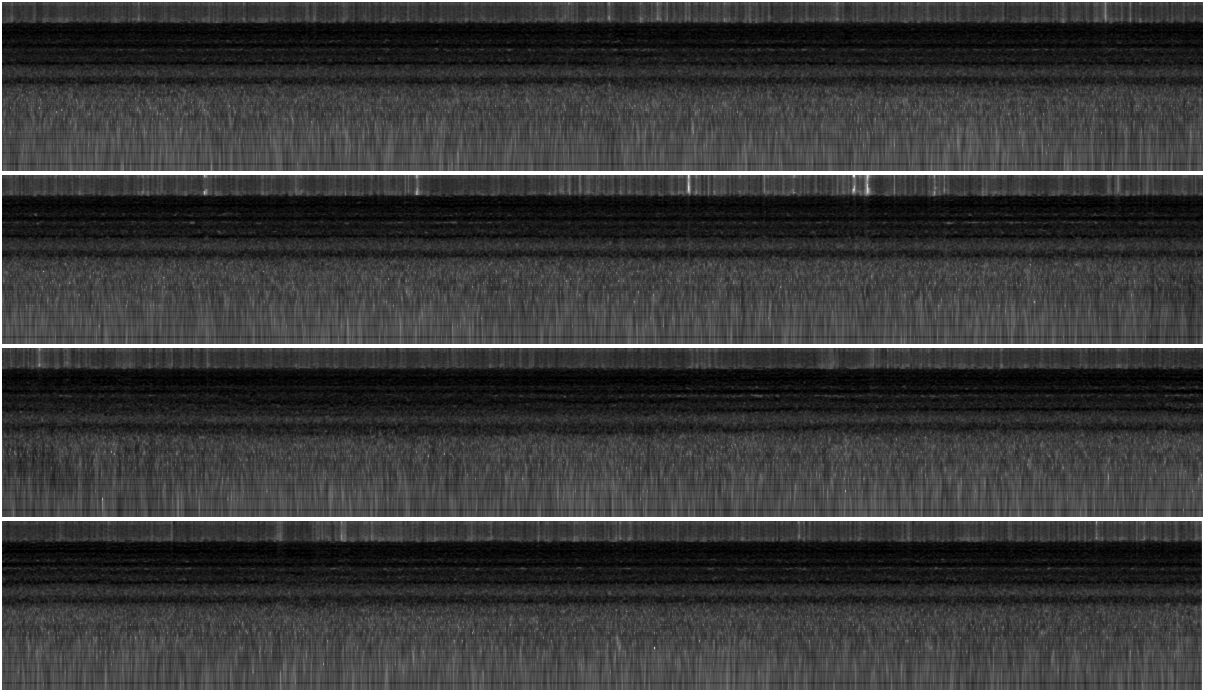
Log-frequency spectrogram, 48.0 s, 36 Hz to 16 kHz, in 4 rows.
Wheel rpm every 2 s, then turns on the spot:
230, 240, 230, 230, 230, 240, 240, 230, 230, 230, 230, 230, 220, 210, 210, 220, 230, 230, 230, 230, 230, 230, 230, 230.
none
